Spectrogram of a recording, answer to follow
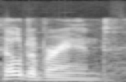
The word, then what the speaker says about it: Hildibrand: It's pronounced Hildabbrand.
